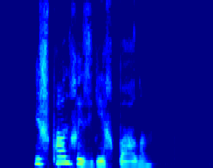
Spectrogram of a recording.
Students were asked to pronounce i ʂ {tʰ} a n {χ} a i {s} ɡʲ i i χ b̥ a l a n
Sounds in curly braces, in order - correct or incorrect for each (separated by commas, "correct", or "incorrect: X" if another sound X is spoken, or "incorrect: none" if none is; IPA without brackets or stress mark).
incorrect: pʰ, correct, incorrect: z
